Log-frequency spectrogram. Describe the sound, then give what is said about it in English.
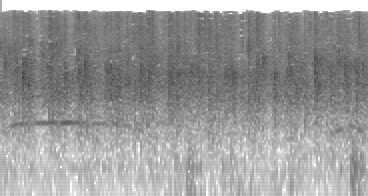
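Steady, sustained applause from an audience for a musician guest, a dense wash of many hands clapping at an even loudness throughout, with no voices standing out. “All right, let's keep that applause going, everyone.”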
